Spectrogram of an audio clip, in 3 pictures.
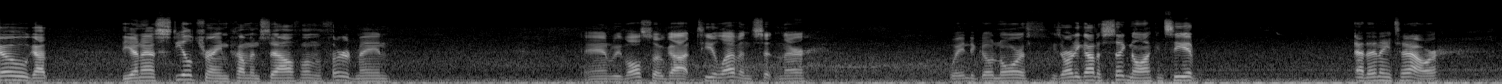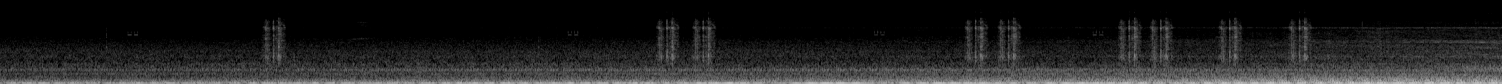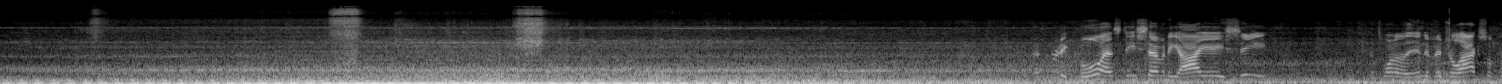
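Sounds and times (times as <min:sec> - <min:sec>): diesel locomotives passing: 0:00.0 - 0:45.0
sharp clicks: 0:24.7 - 0:25.3, 0:26.1 - 0:28.2.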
